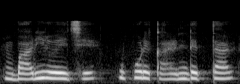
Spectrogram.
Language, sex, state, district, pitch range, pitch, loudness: Bengali, female, West Bengal, Cooch Behar, 260-285 Hz, 270 Hz, -13 LUFS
